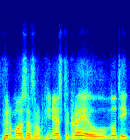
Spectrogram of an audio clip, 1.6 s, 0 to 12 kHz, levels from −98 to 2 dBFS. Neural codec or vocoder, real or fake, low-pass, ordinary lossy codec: codec, 16 kHz, about 1 kbps, DyCAST, with the encoder's durations; fake; 7.2 kHz; Opus, 32 kbps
